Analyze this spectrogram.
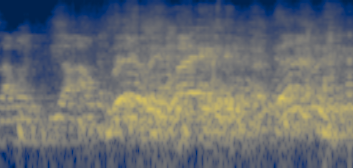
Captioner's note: audience laughing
